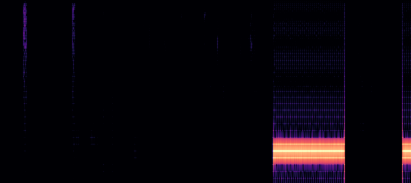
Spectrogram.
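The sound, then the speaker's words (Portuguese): A telephone busy tone sounds after a call is hung up: two steady mid-pitched beeps, the second cut off at the end, after a few faint clicks in near silence. “Ai, desligou.”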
